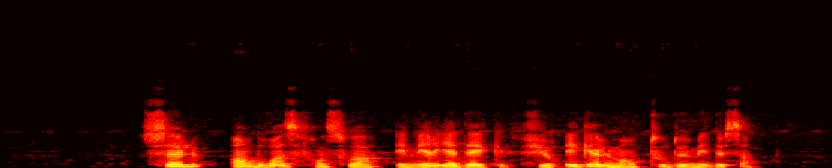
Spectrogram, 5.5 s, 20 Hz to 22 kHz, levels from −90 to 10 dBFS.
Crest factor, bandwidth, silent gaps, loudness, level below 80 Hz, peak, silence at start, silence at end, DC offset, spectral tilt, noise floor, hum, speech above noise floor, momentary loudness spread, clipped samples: 18 dB; 7.8 kHz; none; -20 LUFS; -72 dBFS; -4 dBFS; 0.95 s; 0.55 s; under 0.1%; -6 dB/octave; -77 dBFS; none; 57 dB; 10 LU; under 0.1%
